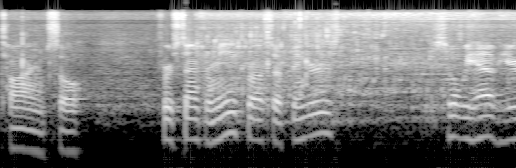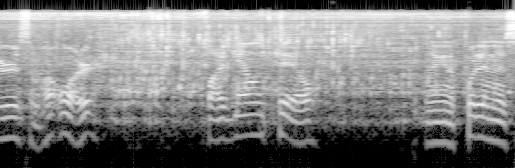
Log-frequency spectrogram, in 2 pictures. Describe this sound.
A man speaks and water slowly flows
